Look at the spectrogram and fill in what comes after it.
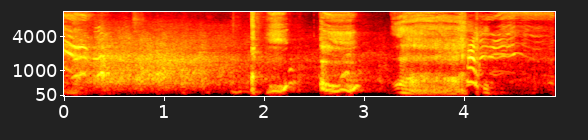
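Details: Adult comedian imitating the cough after a cannabis hit: a few strained, voiced cough bursts for comic effect, with audience laughter and room noise.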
